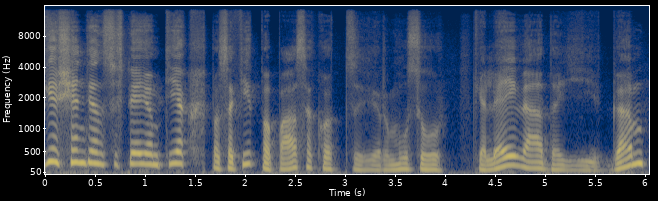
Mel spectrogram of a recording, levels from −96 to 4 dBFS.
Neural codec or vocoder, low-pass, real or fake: autoencoder, 48 kHz, 32 numbers a frame, DAC-VAE, trained on Japanese speech; 14.4 kHz; fake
